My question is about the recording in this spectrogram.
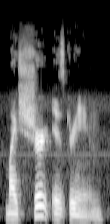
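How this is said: The stress falls on the word shirt. It answers which item is green. "Your what is green?"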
